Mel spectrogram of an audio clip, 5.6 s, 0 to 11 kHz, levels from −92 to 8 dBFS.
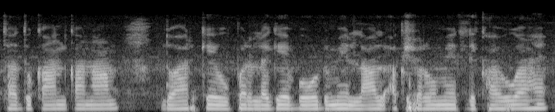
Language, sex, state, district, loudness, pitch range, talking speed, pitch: Hindi, male, Uttar Pradesh, Lalitpur, -16 LUFS, 110-115 Hz, 175 wpm, 110 Hz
